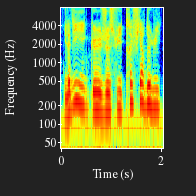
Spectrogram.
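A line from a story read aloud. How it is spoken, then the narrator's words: Plain. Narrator (French): a dit maman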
